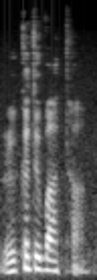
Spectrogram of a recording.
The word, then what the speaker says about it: Rukkhadevata: Rukkhadevata.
